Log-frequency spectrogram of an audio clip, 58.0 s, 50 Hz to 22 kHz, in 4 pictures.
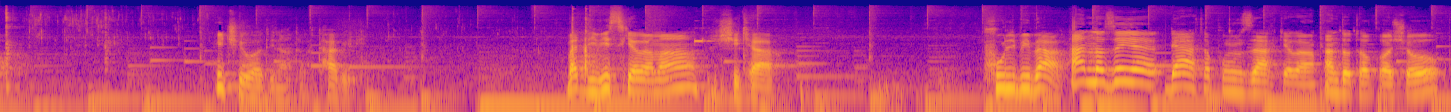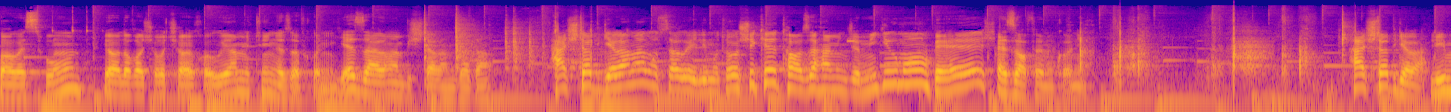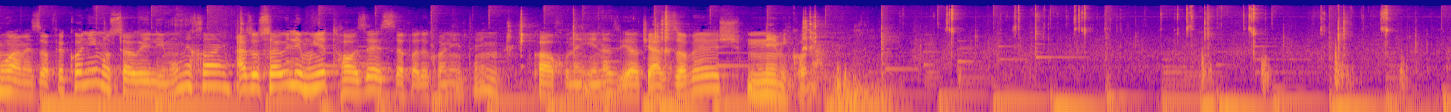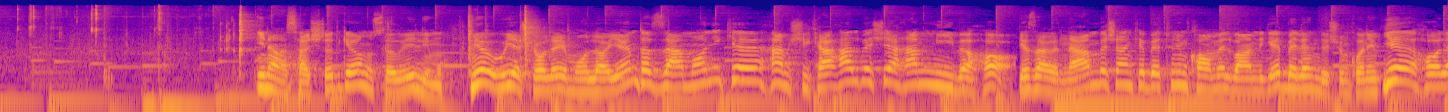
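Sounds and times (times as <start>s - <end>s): water pouring and splashing: 0.0s - 5.1s
soft background music: 0.0s - 58.0s.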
